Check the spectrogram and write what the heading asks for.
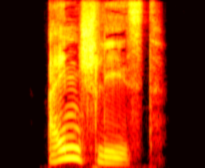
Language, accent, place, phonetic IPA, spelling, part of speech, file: German, Germany, Berlin, [ˈaɪ̯nˌʃliːst], einschließt, verb, De-einschließt.ogg
- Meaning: inflection of einschließen: 1. second/third-person singular dependent present 2. second-person plural dependent present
